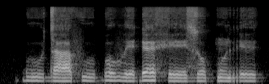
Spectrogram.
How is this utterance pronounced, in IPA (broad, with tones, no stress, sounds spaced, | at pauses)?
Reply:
ɓ uː˨ d aː˨ f uː˨ ɓ o˦ β e˨ ɗ ɛ˦ h eː˨ z o˨ p ũ˨ r ɪ˦˨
